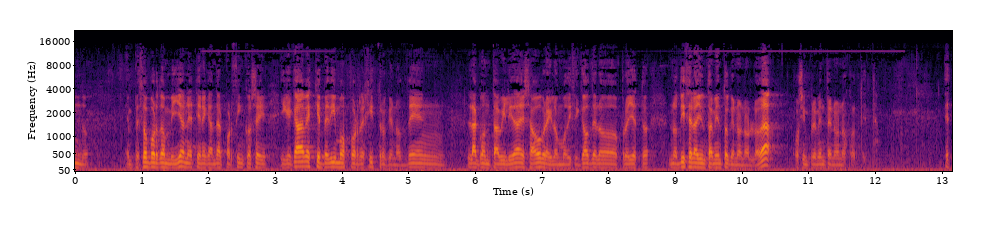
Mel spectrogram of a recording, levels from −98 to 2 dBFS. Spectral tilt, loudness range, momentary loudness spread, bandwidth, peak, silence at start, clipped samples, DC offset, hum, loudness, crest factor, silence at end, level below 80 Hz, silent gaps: -4.5 dB/octave; 2 LU; 20 LU; 15.5 kHz; -8 dBFS; 0 s; under 0.1%; under 0.1%; none; -31 LUFS; 24 dB; 0 s; -50 dBFS; none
